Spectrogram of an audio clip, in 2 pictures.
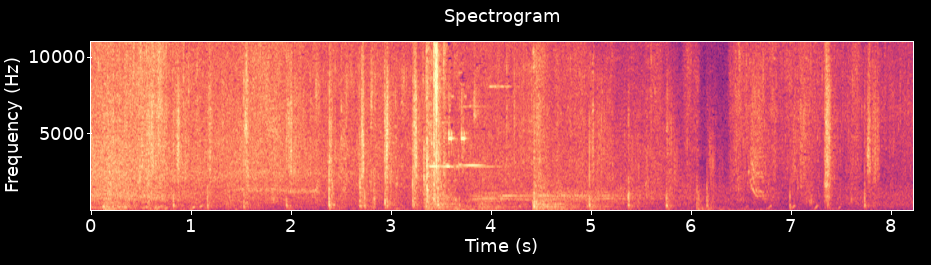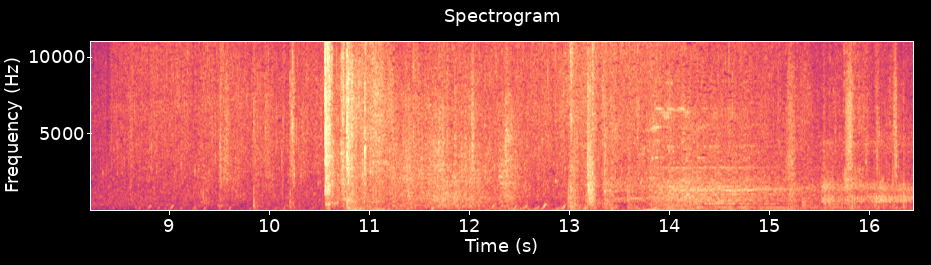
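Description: Footsteps scuff on concrete.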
